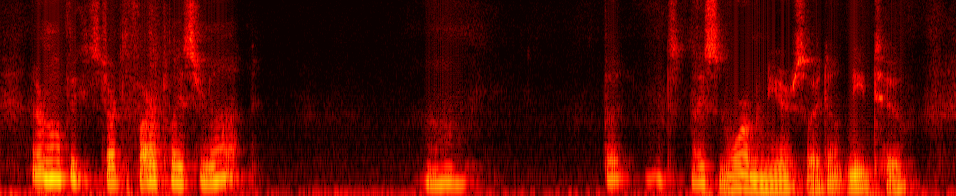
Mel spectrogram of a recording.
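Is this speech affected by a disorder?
No.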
